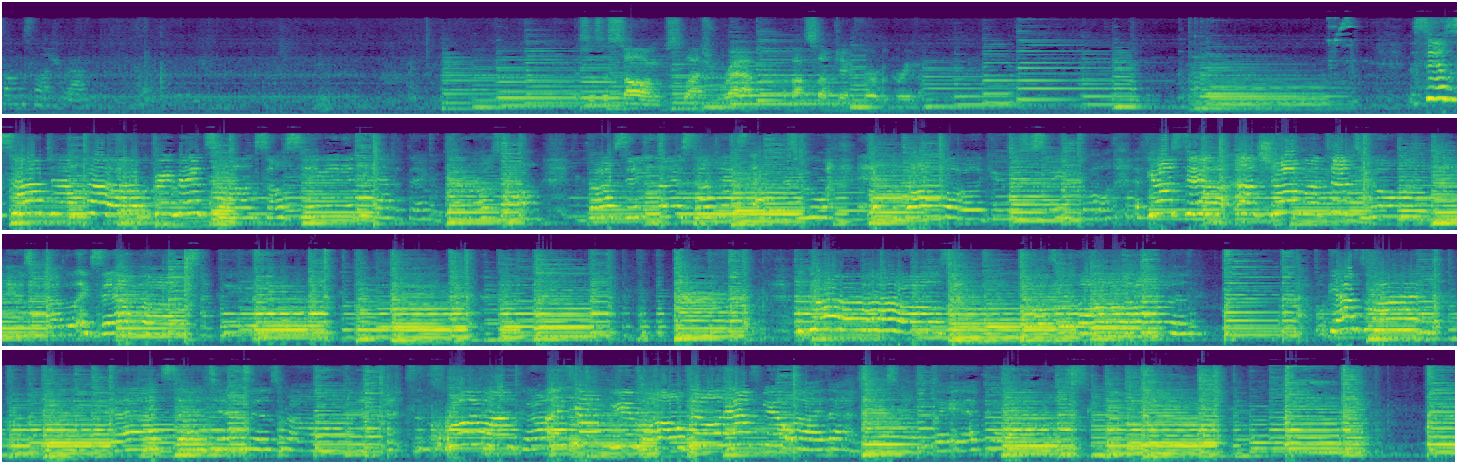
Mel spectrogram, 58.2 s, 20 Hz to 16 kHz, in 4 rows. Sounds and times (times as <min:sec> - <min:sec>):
Strum: 0:02.8 - 0:58.1.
